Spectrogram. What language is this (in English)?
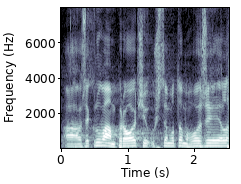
Czech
